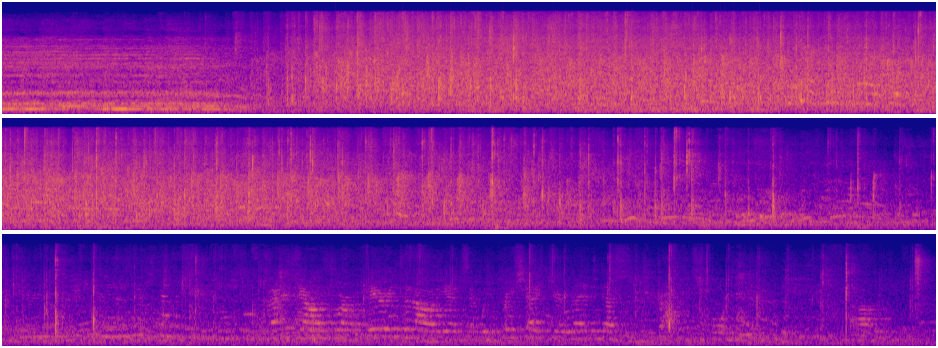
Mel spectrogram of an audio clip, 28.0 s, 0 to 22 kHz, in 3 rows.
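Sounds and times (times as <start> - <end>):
audience applauding: 2.2 - 19.5.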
